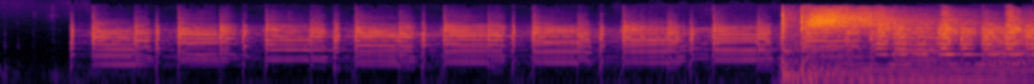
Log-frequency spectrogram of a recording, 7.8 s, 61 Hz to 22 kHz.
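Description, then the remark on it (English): A 1990s ska rock song kicks off with choppy, rhythmic guitar chords, then about six seconds in the full band crashes in with loud, distorted guitar and drums, with no voices. “This song fucking rocks too.”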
